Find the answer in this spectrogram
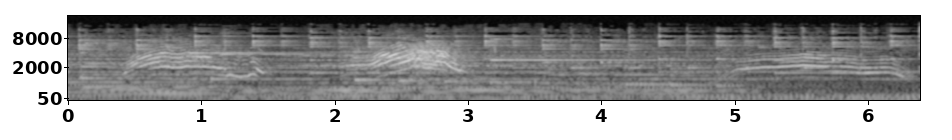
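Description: A cat meowing three times, each a long rising-and-falling call of about a second, over sustained background music.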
